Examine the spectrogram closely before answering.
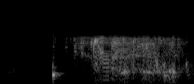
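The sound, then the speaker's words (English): Water poured out as a libation: a sudden splash at the start, then a soft, steady stream of running, splattering liquid that carries on to the end. “I pour libations to my father's spirit, that he might drink well and thirst no more.”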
